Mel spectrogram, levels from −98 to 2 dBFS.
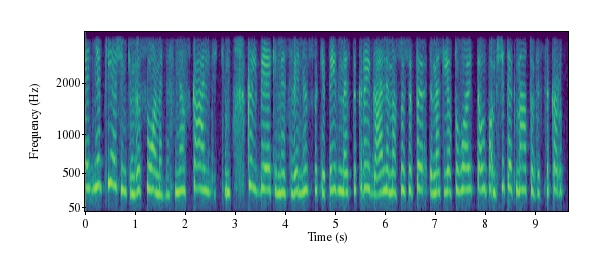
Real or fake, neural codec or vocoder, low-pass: fake; vocoder, 44.1 kHz, 128 mel bands, Pupu-Vocoder; 3.6 kHz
